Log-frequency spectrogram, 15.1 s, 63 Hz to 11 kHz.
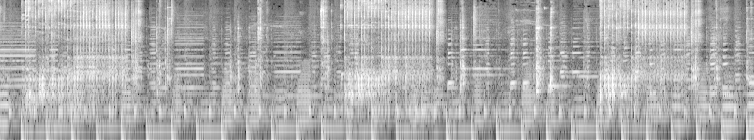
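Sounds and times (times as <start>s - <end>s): background music with steady beat: 0.0s - 15.0s.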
